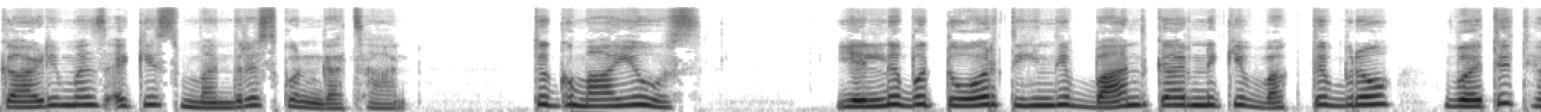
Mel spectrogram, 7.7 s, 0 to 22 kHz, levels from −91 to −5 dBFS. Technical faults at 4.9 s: jitter buffer speed-up

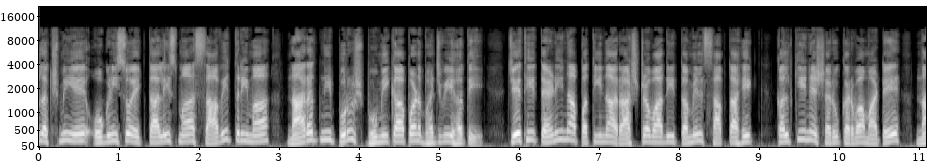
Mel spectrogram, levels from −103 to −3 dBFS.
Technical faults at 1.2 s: MP3 compression

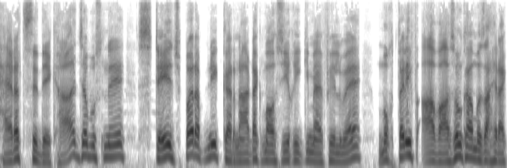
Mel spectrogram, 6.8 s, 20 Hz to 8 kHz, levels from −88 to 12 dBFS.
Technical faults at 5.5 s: none

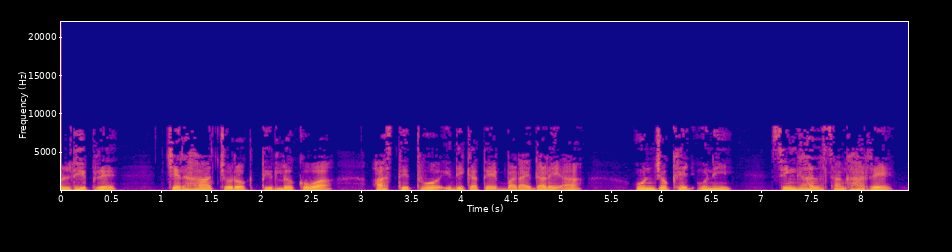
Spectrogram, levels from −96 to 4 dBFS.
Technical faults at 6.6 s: MP3 compression

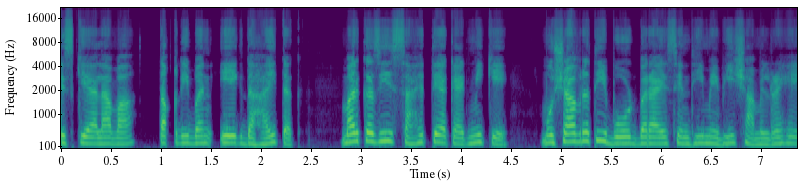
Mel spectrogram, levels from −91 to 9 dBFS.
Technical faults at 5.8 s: Opus compression

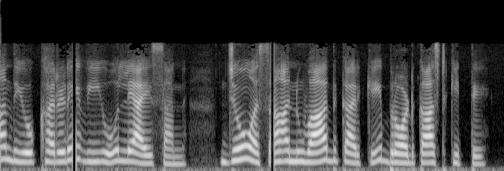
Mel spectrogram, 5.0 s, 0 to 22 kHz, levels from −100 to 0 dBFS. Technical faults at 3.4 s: none

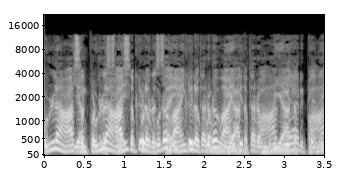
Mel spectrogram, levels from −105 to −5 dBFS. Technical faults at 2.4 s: doubled audio track; transcoding between lossy codecs

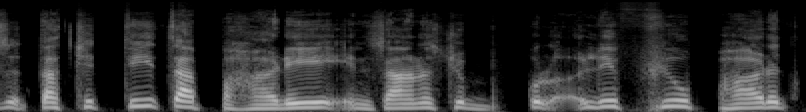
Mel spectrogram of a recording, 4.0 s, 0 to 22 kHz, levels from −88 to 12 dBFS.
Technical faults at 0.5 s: none

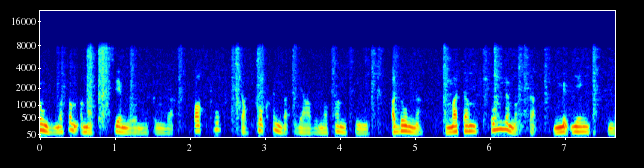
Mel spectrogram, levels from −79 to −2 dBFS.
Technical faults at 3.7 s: noise suppressor artifacts; speech cut by the noise suppressor

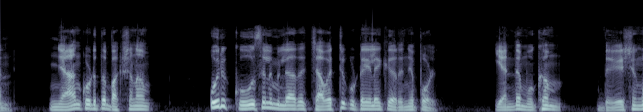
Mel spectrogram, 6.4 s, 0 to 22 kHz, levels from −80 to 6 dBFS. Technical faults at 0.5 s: clock drift between sender and receiver; repeated timing corrections

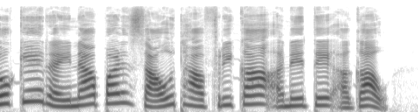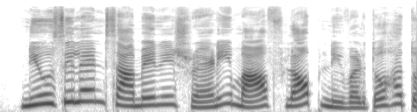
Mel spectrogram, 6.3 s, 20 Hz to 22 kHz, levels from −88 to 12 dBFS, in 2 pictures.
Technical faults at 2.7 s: none

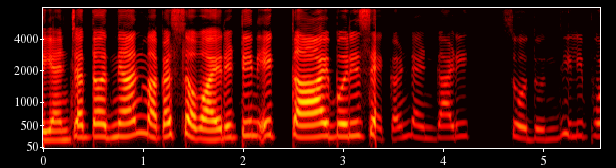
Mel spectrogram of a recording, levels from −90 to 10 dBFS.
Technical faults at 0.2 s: none

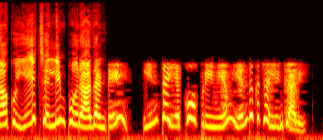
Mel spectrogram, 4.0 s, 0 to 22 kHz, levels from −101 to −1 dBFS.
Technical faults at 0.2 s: none

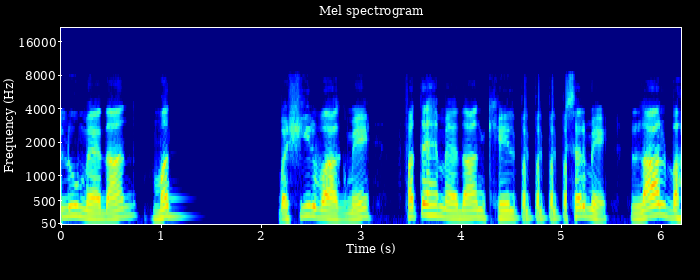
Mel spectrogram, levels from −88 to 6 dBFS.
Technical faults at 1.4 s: long network dropout

